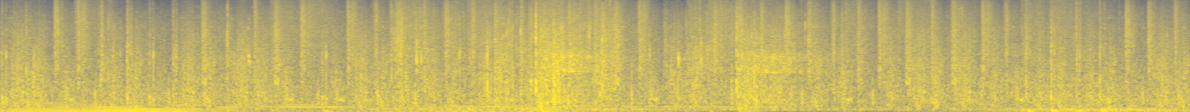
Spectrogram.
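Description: Footsteps crunch and rustle through dry undergrowth.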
